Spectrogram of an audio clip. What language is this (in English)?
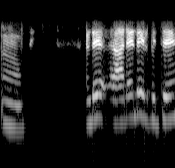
Malayalam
